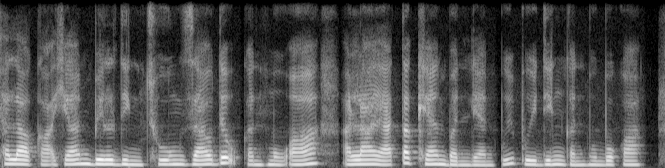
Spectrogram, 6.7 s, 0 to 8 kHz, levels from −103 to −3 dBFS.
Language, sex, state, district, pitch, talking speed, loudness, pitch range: Mizo, female, Mizoram, Aizawl, 195 Hz, 200 wpm, -17 LUFS, 185-205 Hz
